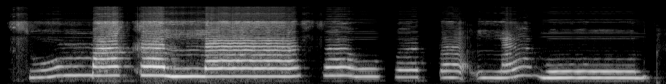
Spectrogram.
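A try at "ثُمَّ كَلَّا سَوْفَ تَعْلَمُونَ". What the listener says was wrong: Tinggal ainnya ta gitu, kurang keselak ta iya.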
